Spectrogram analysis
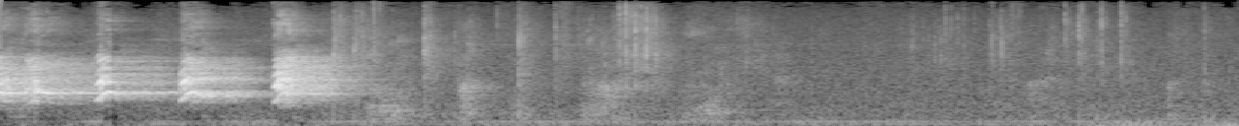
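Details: Playful three-month-old Border Collie puppy lets out three or four quick high yapping barks in the first second and a half, then quieter scuffling and soft sounds follow over a low background hum.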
